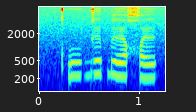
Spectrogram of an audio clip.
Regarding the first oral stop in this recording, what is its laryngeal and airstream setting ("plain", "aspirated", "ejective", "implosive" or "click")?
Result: ejective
